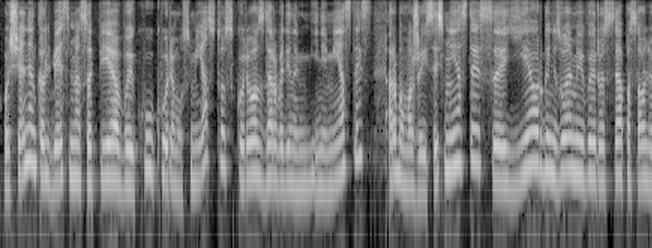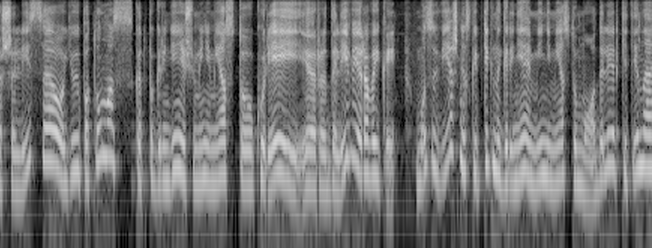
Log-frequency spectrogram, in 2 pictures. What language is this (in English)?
Lithuanian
